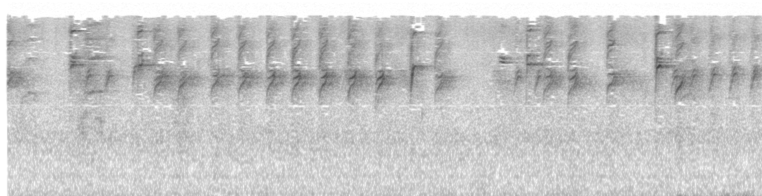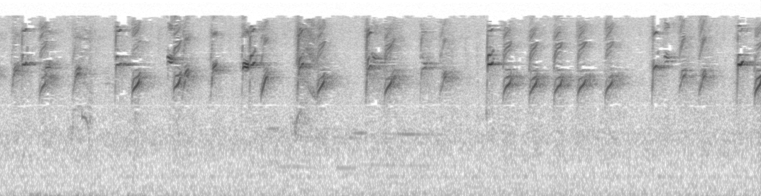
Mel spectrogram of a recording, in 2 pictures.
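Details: European goldfinch fledglings with adults at a puddle, the young chasing the adults: rapid, high, thin chirps repeated several times a second in steady bursts, layered by several birds, with a low rumble of background noise.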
